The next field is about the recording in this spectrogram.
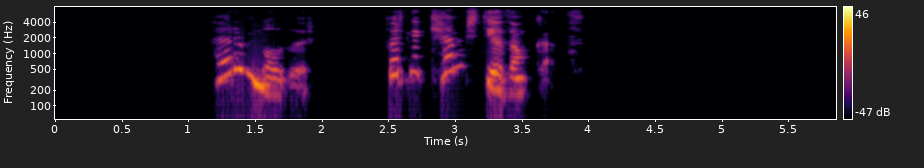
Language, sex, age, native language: Icelandic, female, 50-59, Icelandic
